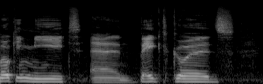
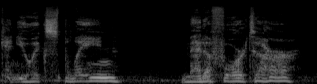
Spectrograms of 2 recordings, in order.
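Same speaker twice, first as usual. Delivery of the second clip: very loud stage whisper; 7 dB quieter than usual. Voicing a character who whispers a question to another, very loud, giant whisper. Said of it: "In in a very loud, giant whisper".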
